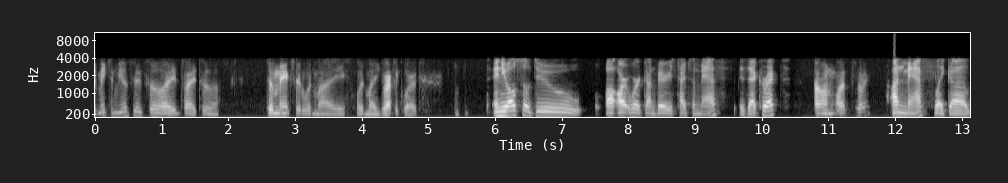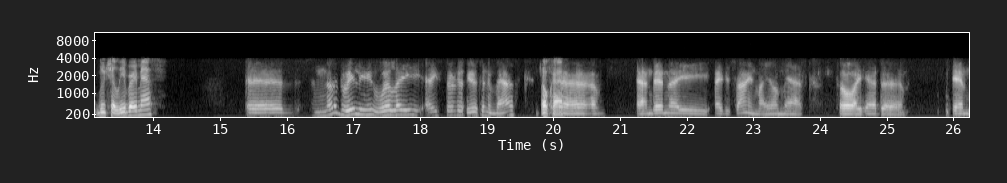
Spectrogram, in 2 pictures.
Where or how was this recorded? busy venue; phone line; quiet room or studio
phone line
